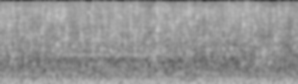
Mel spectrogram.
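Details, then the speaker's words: Central AC air handler that iced up from lack of airflow because a blocked, uncapped condensate drain left it full of water: continuous trickle and splash of water draining out, no airflow noise. "I could hear the water when I first came here. Glug, glug, glug, glug, glug, glug. Still leaking, yeah."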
